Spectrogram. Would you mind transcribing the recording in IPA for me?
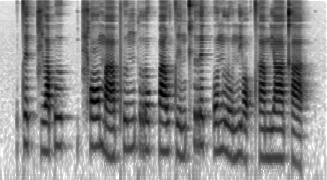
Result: t e˥˩ k̚ t͡ɕ ɯ˧ a̯ p ɯ˥˩ k̚ | t͡ɕʰ ɔː˦˥ m aː˩˦ pʰ ɯ˦˥ ŋ p r o˦˥ k̚ p a˦˥ w t i˩˦ n kʰ r e˥˩ k̚ ʔ o˦˥ n l u˩˦ n j ɔ˨˩ ʔ tʰ a˧ m j aː˧ kʰ a˨˩ t̚

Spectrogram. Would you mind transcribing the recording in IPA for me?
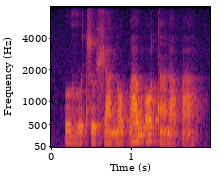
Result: ʊ˨ ɣ ʊ˨ t͡s ʊ˨ ʃ a˨ n ɔ˨ b a˦ w ɔ˦ t ã˨ ɾ a˨ p a˨

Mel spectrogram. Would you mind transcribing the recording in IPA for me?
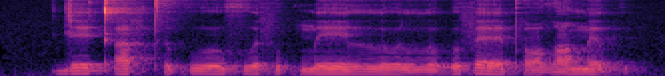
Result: ɡ eː kʼ a f tʼ ɛ kʷ ʊː xʷ ɛː f o kʷ m eː lː ʊː lː o ʔ ʊ f ɛː pʼ ʊː ðˤ a m ɛ kʷ

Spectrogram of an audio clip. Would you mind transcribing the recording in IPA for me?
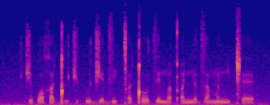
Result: t͡ʃ ɘ˦ p ɔ˨ χ ɐ˦ ɡ͡ǃ ɨ˨ t͡ʃ ɨ˨ k͡p u˨ d͡ʒ e˨ d͡z i˨ ǀ ɐ˨ ǃ o˦˨ t͡s e˦ m ɨ˨˦ qʼ ɐ˨ ɲ ɐ˨ d͡z a˨ m ɐ̃˦ ɲ i˨ ǁ ɛ˨

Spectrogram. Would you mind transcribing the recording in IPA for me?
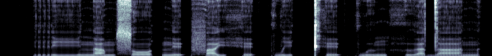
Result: r iː˧ n a˧ m s ɔː˦˥ t̚ n e˨˩ ʔ f a˥˩ j h e˨˩ ʔ k w i˥˩ t̚ kʰ e˨˩ ʔ k w ɯ˧ ŋ h ɯ˧ a̯ d a˧ n

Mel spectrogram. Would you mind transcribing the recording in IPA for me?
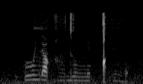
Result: ʔ u lʲ u q ɛ̤ d u ŋ e ǃʰ ɛ̤

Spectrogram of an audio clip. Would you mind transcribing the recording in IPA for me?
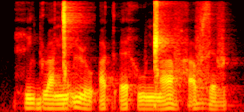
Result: h i˩ lʲ b ɹ a˩ ŋ͡ǀ ḛ˩˧˩ lʲ ɭ o˩ ʔ a˩˧˩ k ʔ ɛ˩˧˩ h uː˩ ŋ͡ǁ aː˩˧˩ v h a̰˧ v z ɛ˩ v

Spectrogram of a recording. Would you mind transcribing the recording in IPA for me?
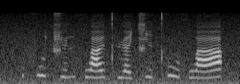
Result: f u˥ t͡ɕ y˧˥ n x w a˧˥ ɪ̯ t̪ʰ ɥ ɛ˨˩ t͡ɕ i˧˥ t̪ʰ u˥˩ x w ä˧˥

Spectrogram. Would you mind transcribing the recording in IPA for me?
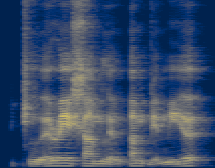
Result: c u˨˩˦ ə̯ ɹ e˧ x a˧ m l ə˨˩˨ w ʔ a˧ m ɓ e˨˩˨ m i˧˥ ə̯

